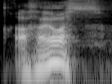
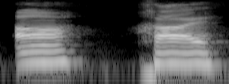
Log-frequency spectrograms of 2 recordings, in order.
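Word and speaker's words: Ἀχαιός: Achaios. Smooth breathing. Second syllable is a diphthong. Accent is on the last syllable. Please repeat. Achaios.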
